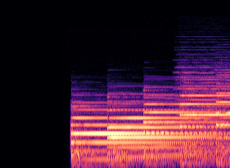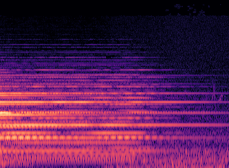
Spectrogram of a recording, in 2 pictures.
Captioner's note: bells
